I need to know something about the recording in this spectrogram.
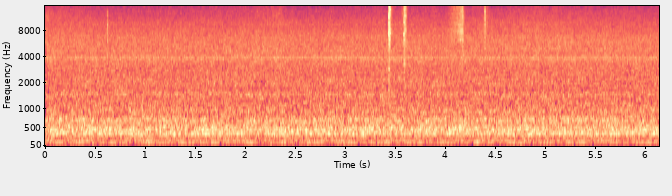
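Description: Sticker paper crinkles and peels under fingers.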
